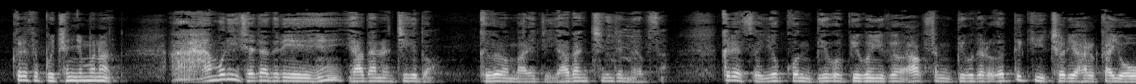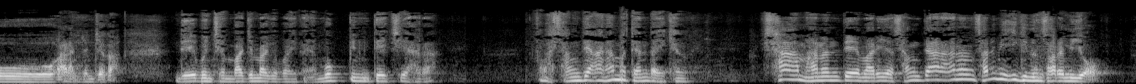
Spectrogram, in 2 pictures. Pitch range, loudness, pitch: 145-180 Hz, -16 LUFS, 155 Hz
